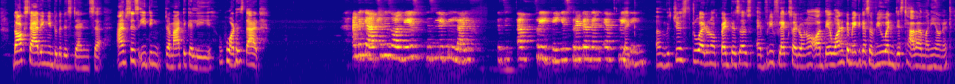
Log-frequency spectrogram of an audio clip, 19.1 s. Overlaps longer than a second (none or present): none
